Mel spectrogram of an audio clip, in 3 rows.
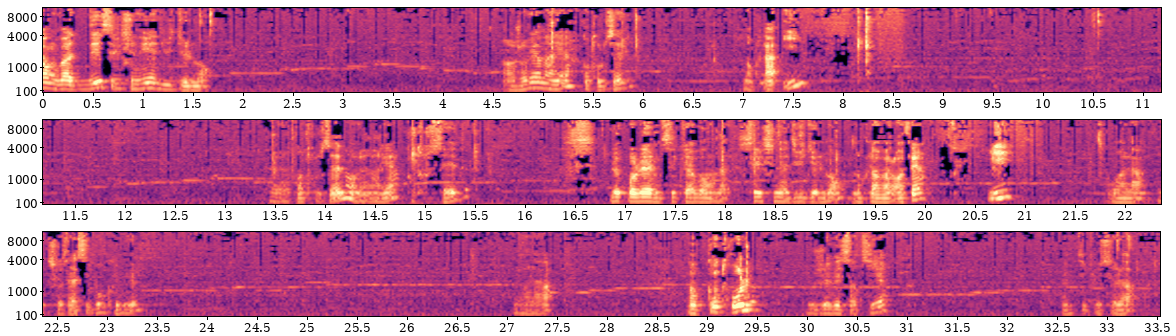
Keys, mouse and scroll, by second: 0.2 click, 1.6-3.4 drag, 3.9 middle click, 5.9 ctrl+z, 8.2 i, 10.7-12.4 drag, 14.9 ctrl+z, 15.6 ctrl+z, 16.8 ctrl+z, 18.6-20.6 right drag, 33.3-33.5 drag.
